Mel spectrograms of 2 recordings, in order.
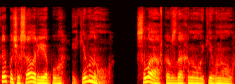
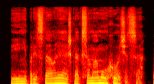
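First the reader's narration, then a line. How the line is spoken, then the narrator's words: Sigh. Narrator (Russian): вздохнул я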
